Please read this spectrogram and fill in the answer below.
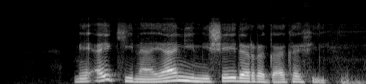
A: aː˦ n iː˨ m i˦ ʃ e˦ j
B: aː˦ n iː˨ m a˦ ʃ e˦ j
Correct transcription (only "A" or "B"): A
